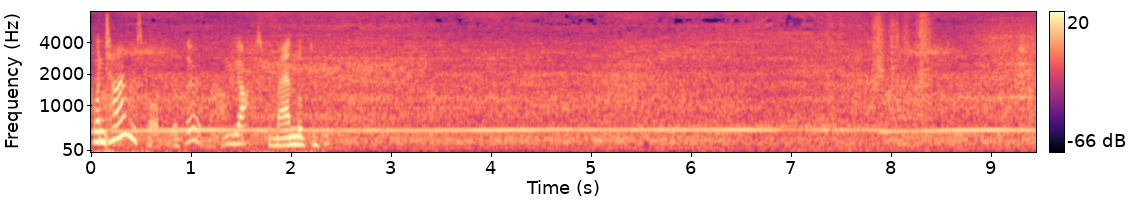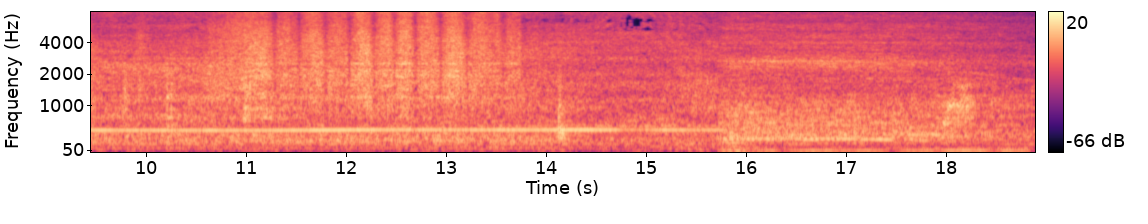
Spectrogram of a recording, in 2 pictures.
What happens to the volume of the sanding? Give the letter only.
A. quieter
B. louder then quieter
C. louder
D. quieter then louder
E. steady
C.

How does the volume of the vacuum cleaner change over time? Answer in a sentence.
The volume of the vacuum cleaner stays about the same.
